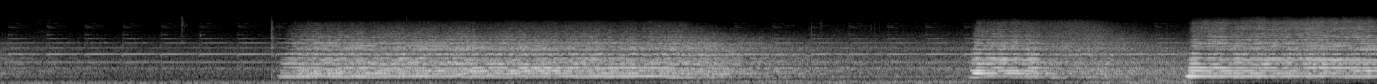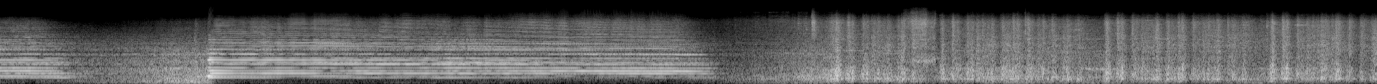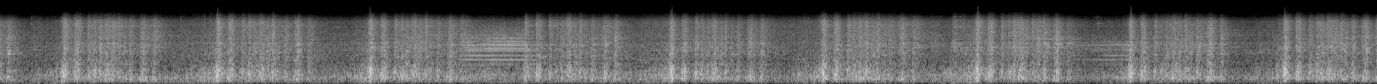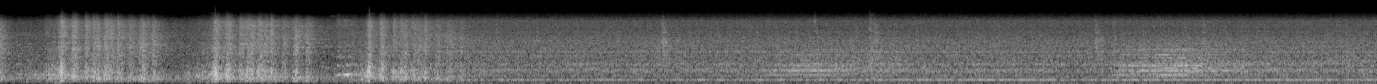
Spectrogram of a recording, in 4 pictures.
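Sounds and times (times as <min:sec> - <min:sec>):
locomotive horn blasts: 0:02.8 - 0:08.0, 0:09.7 - 0:14.8, 0:15.8 - 0:21.0, 0:32.2 - 0:33.0, 0:48.9 - 0:50.3, 0:52.3 - 0:54.4
train wheels clattering on rails: 0:21.1 - 0:46.3, 0:47.4 - 0:48.2, 0:51.7 - 0:52.6.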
